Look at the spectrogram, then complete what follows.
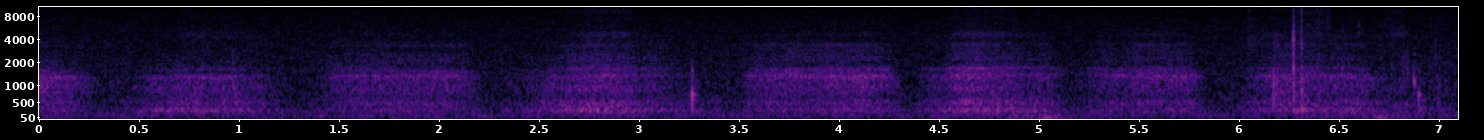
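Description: A man's heavy, rhythmic breathing close to the microphone, a breath in or out a little under once a second, as from exertion. A few sharp clicks come through about halfway and again near the end.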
